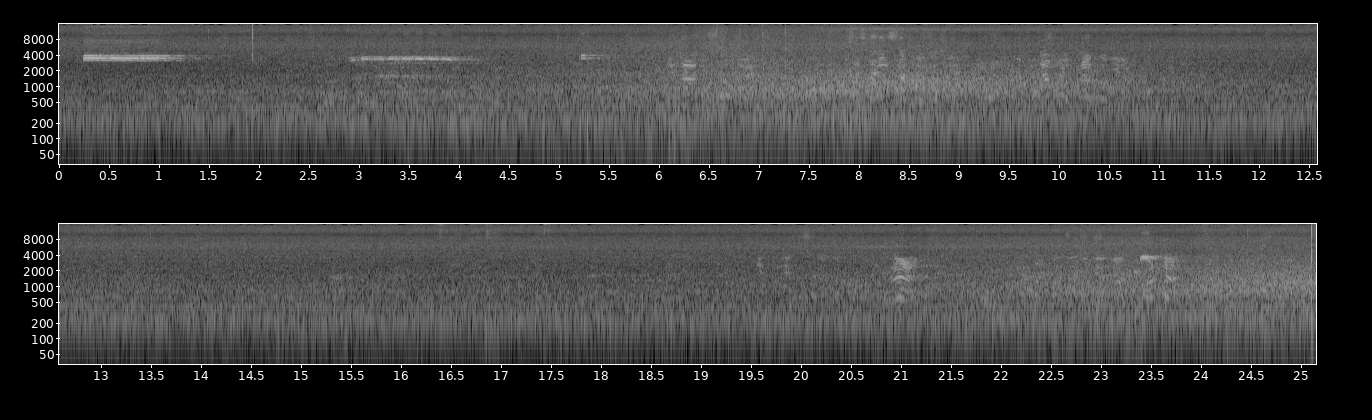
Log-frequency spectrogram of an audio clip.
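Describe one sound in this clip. Players shout to each other across an outdoor pitch.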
